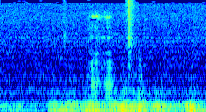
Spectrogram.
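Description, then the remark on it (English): A low rumble of rolling thunder swells and rolls on throughout, deep and muffled, with a brief faint voice-like sound partway through. “I told you had rolling thunder.”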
